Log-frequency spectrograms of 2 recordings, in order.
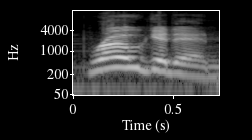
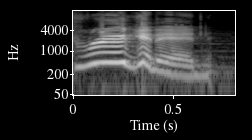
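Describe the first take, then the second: First: It is said like 'roe-get-in'. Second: It is not said like 'roe-get-in'. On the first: This is how players assumed it was said for years. "we have all thought it was pronounced Roegadyn because R O E, get in" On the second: This is how the game itself now says it. "when they pronounced it, it was pronounced Roegadyn"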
